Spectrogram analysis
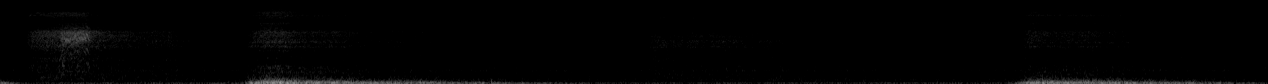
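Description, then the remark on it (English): Deep, airy breaths taken during a guided meditation, with no talking: a faint short breath at the start, then two long, slow rushes of air separated by a quiet pause. “Let's take a few big breaths, and then let's just let our breathing come to a natural level.”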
